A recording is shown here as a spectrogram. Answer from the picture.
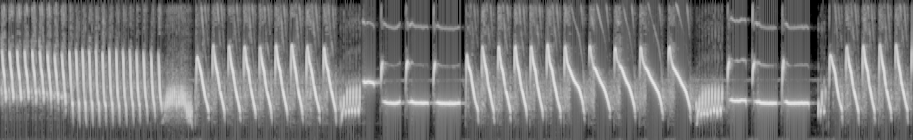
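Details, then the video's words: Domestic canary singing a varied song, played to encourage another canary to sing: a rapid rattling trill followed by repeated sweeping downslurred notes, thin high whistles, and more rolling trills in quick succession. "Seu canário não soa? toque imediatamente esta espetacular canção do canário"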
